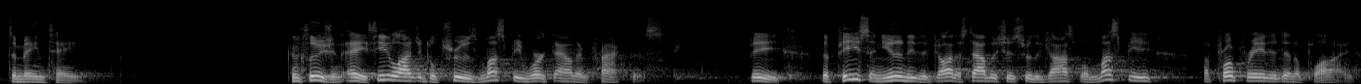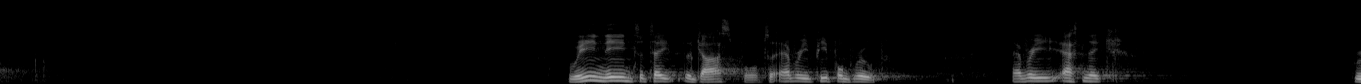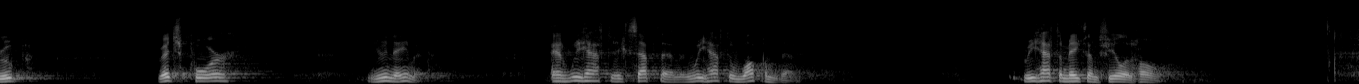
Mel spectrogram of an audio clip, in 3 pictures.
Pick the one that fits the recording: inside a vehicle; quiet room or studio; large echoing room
large echoing room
